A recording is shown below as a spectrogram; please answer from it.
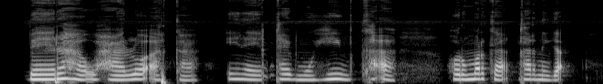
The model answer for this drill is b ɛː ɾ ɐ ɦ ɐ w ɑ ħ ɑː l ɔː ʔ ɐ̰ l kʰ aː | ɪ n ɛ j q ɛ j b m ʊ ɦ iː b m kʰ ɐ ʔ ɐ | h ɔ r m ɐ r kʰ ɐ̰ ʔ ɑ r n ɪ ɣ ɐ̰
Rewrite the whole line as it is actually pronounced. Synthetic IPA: b ɛː ɾ ɐ ɦ ɐ w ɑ ħ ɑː l ɔː ʔ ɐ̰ r kʰ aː | ɪ n ɛ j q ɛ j b m ʊ ɦ iː m kʰ ɐ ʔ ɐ | h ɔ r m ɐ r kʰ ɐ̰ q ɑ r n ɪ ɣ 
